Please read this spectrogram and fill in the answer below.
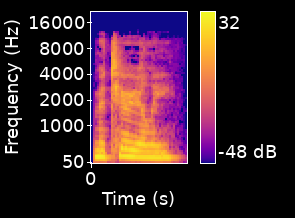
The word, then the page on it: materially: American English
